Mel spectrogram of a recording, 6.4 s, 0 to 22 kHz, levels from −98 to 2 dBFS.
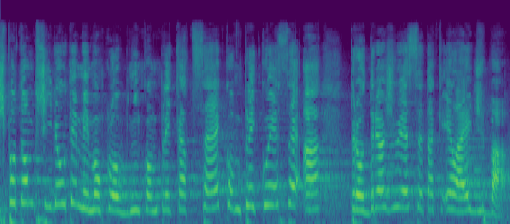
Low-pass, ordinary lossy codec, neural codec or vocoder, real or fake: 14.4 kHz; AAC, 48 kbps; none; real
